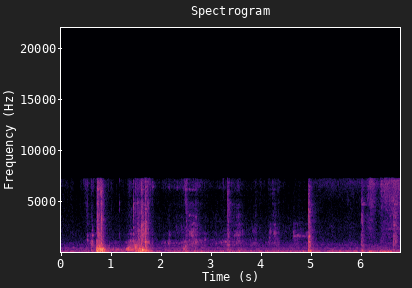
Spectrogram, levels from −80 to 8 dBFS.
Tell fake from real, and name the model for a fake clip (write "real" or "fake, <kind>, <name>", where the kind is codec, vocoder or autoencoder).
real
